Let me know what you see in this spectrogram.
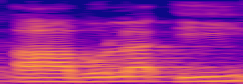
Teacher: निरनुनासिक इनको मौखिक भी, क्योंकि हवा जैसे आ बोला, ई स्पष्ट है, केवल मुंह से, नाक से हवा निकली नहीं रही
